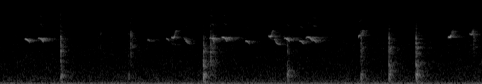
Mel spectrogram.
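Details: Baby chickens on day five, Lunenburg, Massachusetts, 23 July 2017, peeping in short, high, slightly falling notes, often in pairs, with occasional pecking taps and clicks.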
